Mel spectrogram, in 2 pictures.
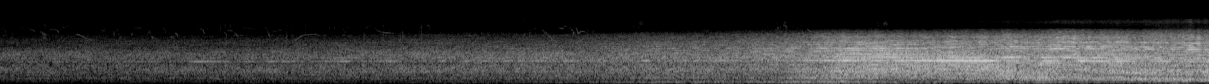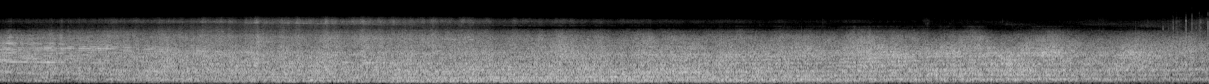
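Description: Airbus A320 jet engines at takeoff power. The sound grows steadily louder as the airliner rolls down the runway and lifts off, then is loud and sustained from about a third of the way in as it climbs past overhead. A slow sweeping, phasing shimmer runs through the sound as it passes.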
